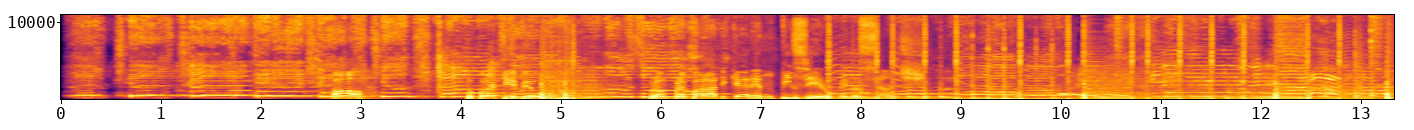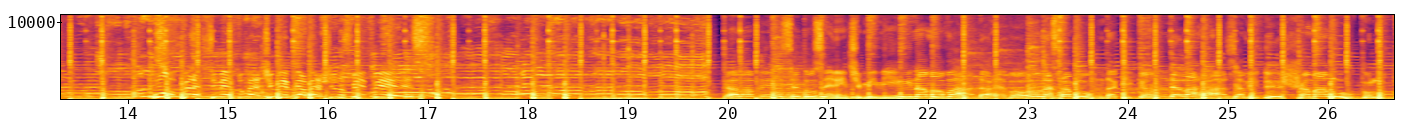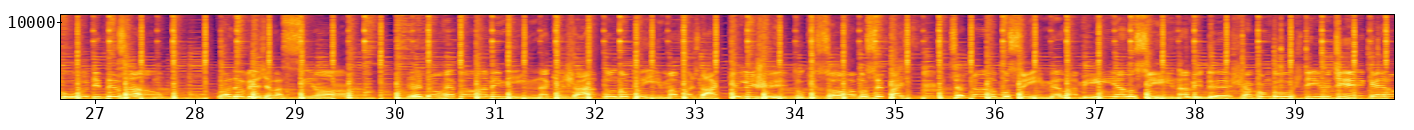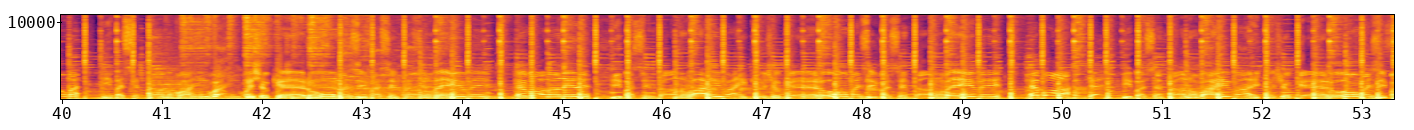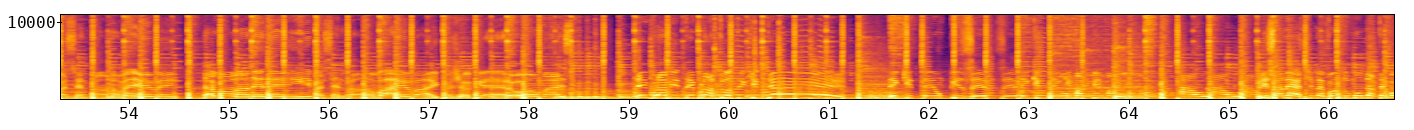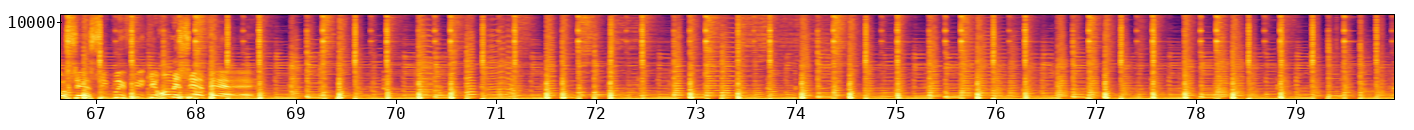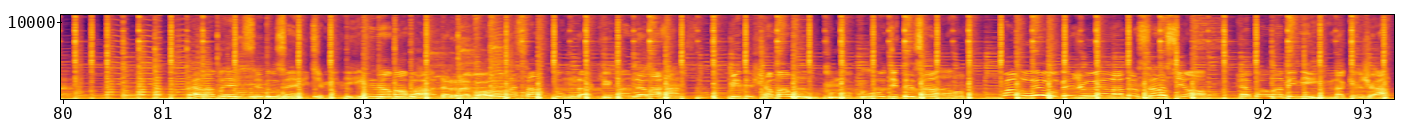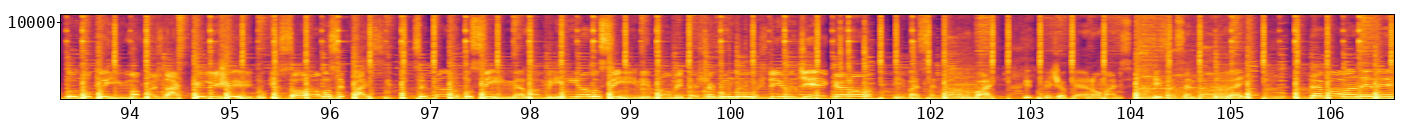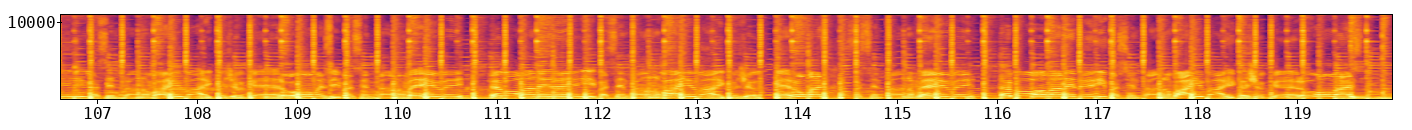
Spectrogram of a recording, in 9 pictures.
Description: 2024-02-14 22:38:23 Gênero: Forró Views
